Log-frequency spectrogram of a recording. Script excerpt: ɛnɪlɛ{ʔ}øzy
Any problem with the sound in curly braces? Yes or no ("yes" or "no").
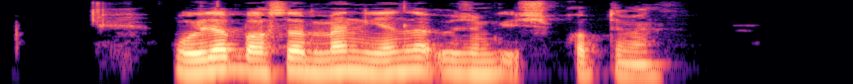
no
